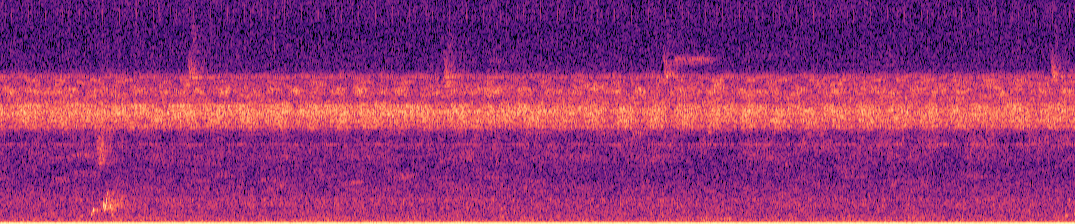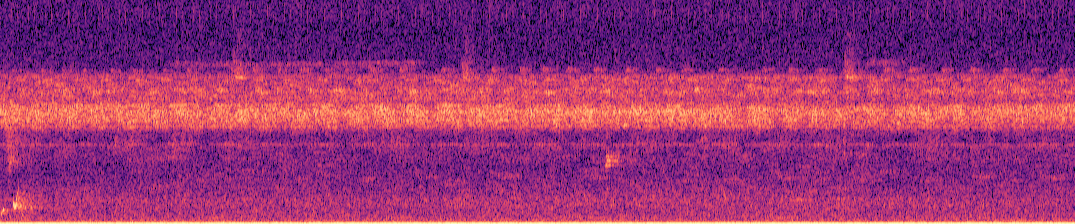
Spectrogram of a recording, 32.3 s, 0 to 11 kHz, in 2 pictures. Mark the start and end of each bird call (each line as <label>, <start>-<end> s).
Hauxwell's Thrush (Turdus hauxwelli), 0.0-32.3 s
Russet-backed Oropendola (Psarocolius angustifrons), 1.0-1.9 s
Russet-backed Oropendola (Psarocolius angustifrons), 15.9-16.6 s
unidentified bird, 18.2-20.8 s
Undulated Tinamou (Crypturellus undulatus), 27.7-29.9 s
